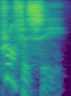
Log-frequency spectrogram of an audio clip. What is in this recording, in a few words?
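"prophecy", British English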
